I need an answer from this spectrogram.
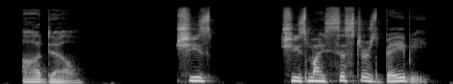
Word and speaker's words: Adele: She pronounced it the French way, Adele.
